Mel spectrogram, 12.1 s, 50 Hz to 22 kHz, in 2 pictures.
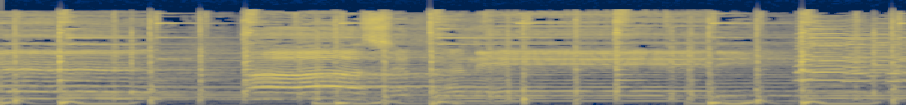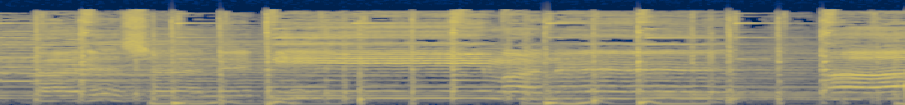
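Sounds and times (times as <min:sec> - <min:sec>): tabla strokes: 0:00.0 - 0:12.0
harmoniums holding a melody: 0:00.4 - 0:12.0.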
